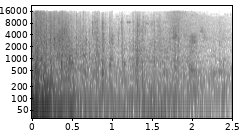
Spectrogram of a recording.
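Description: A heavy chest lid creaks open with a loud burst.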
